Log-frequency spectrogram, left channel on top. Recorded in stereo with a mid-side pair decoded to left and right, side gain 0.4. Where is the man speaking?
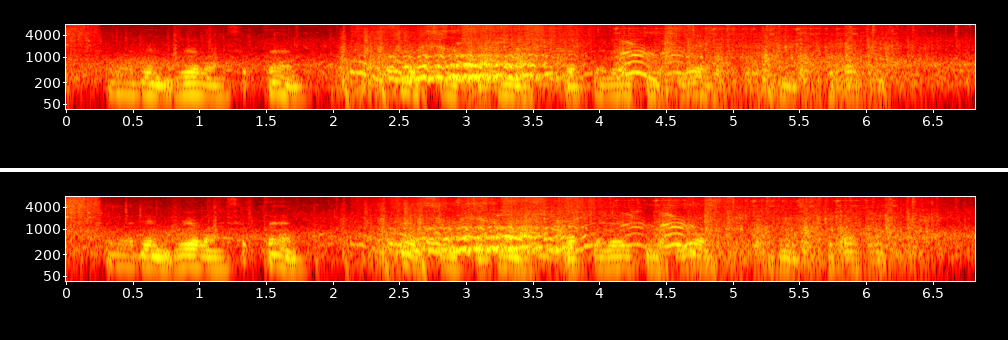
50° right, 2 m.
